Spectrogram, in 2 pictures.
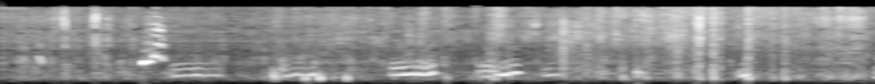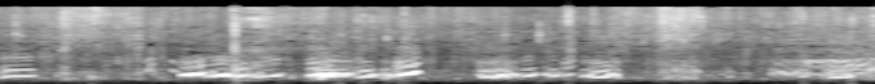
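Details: Pet guinea pig vocalising while eating roti: bursts of short, squeaky, harmonic chirps, grouped in quick clusters with brief pauses between, steady in pitch, over light rustling and chewing clicks.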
